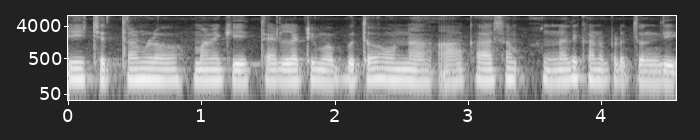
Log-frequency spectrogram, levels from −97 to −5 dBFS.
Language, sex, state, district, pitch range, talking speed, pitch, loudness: Telugu, male, Andhra Pradesh, Krishna, 120-130 Hz, 120 wpm, 125 Hz, -18 LUFS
